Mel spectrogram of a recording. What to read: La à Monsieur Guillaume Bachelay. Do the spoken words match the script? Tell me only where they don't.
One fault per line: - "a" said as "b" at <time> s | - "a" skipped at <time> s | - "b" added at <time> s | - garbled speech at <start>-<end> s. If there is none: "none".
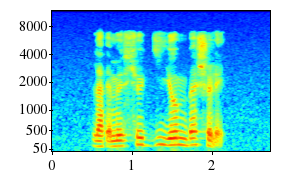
none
